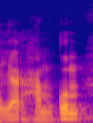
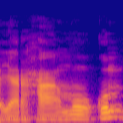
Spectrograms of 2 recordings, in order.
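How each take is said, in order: First: The m runs straight into the k. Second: A u vowel follows the m sound. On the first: It is the result promised by the command. "diwaca jazm" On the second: It is a prayer asking for mercy. "dibaca rofa yarhamukum, mimnya di dhamma"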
